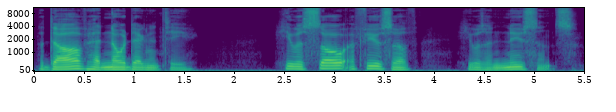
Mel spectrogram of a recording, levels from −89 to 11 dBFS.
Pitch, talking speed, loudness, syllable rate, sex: 115 Hz, 140 wpm, -18 LUFS, 4.7 syllables/s, male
